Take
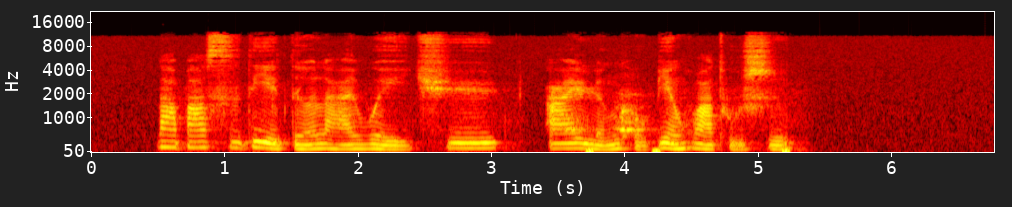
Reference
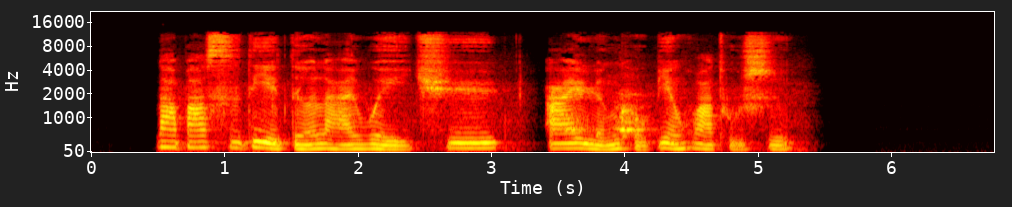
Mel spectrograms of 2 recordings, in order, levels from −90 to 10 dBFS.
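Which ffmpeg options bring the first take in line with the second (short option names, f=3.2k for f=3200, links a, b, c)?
-filter_complex "[0:a]adeclick=t=4,asplit=3[a][b][c];[a]afade=t=out:st=3.7:d=0.02[d];[b]highpass=f=140:w=0.5412,highpass=f=140:w=1.3066,afade=t=in:st=3.7:d=0.02,afade=t=out:st=3.82:d=0.02[e];[c]afade=t=in:st=3.82:d=0.02[f];[d][e][f]amix=inputs=3:normalize=0,asplit=3[g][h][i];[g]afade=t=out:st=4.2:d=0.02[j];[h]highpass=f=140:w=0.5412,highpass=f=140:w=1.3066,afade=t=in:st=4.2:d=0.02,afade=t=out:st=4.32:d=0.02[k];[i]afade=t=in:st=4.32:d=0.02[l];[j][k][l]amix=inputs=3:normalize=0,asplit=3[m][n][o];[m]afade=t=out:st=5.17:d=0.02[p];[n]highpass=f=140:w=0.5412,highpass=f=140:w=1.3066,afade=t=in:st=5.17:d=0.02,afade=t=out:st=5.29:d=0.02[q];[o]afade=t=in:st=5.29:d=0.02[r];[p][q][r]amix=inputs=3:normalize=0,afwtdn=0.0056,asetnsamples=n=441:p=0,asendcmd='4.25 volume volume -3dB',volume=0dB"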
